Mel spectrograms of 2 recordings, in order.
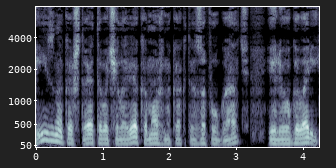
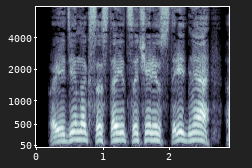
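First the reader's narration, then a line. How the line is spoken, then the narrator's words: Loud announcement. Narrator (Russian): объявил Холт громко, чтобы его слышали все собравшиеся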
